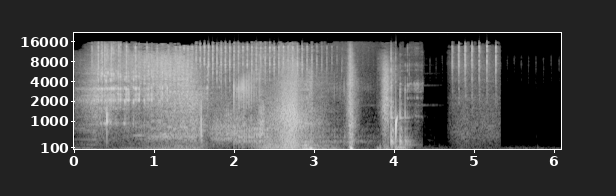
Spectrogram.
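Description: Sound effects of an animated news-channel logo sting: a rushing swell of noise that builds to two heavy thumps about three seconds in, then a short run of rapid clicks near the end.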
